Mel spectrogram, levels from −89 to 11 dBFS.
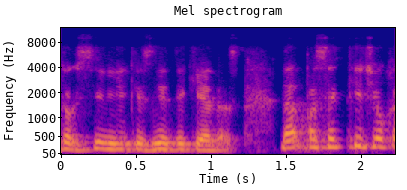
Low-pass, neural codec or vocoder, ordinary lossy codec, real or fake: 7.2 kHz; none; Opus, 32 kbps; real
